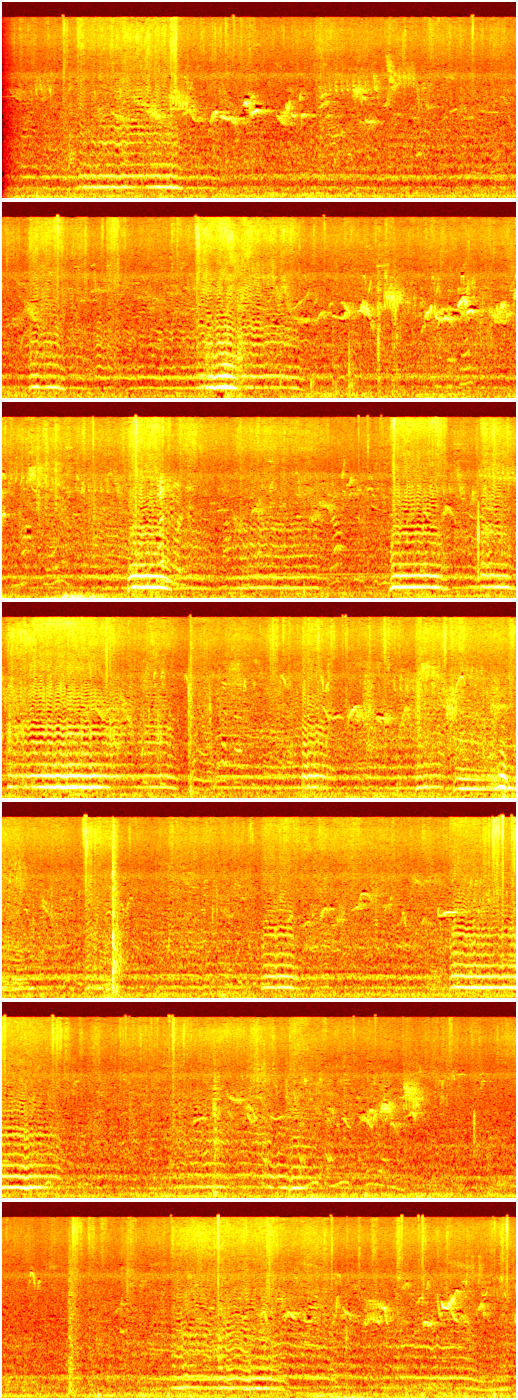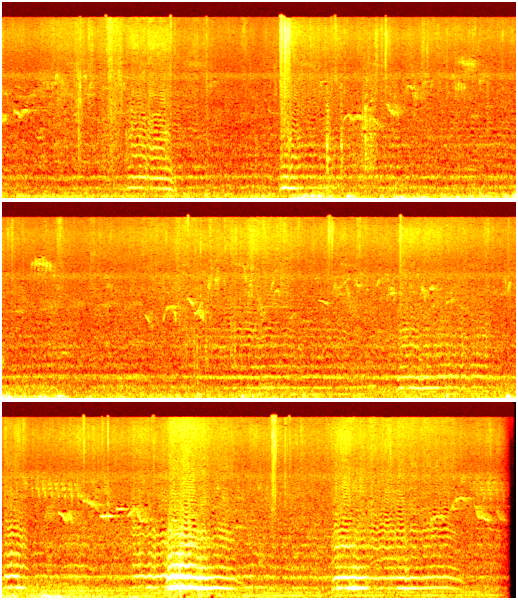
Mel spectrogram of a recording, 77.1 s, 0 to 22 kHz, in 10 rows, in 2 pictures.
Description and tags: Lot's a bees in a bush
Enregistrement de nombreuses abeilles entrain de butiner un buisson
Record with a H2n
